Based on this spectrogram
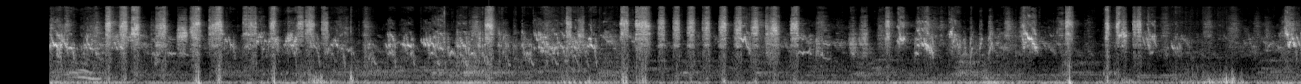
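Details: Pet budgerigar chirping, recorded as company for budgies kept alone; dense busy chatter of sharp clicks, short tweets and warbled notes running almost nonstop after a brief silent start, with a low hum underneath.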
